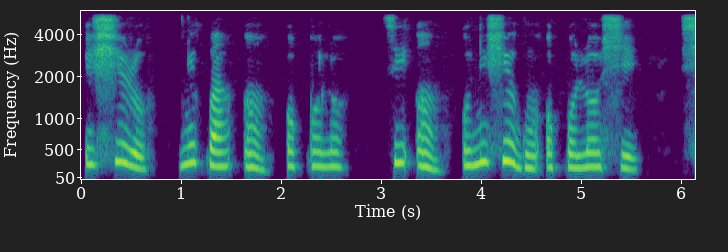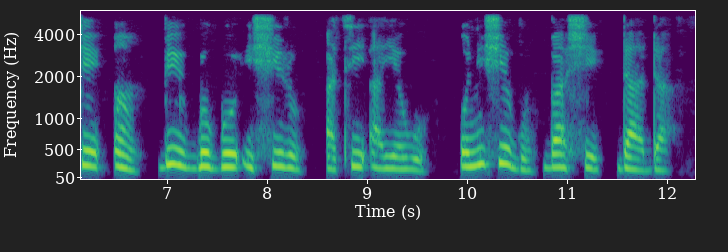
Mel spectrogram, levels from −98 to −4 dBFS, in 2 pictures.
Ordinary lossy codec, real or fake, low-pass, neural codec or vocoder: none; real; 5.4 kHz; none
